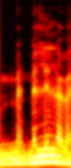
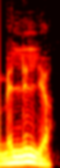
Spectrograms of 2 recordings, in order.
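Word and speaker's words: Melilla: 마이그루션의 세우타 세우타에서의이 이주 세우타에서의 이주 and메라 아 이게 발음은 이제 보니까 멜릴라가 아니고 멜릴리어 뒤에 나옵니다만은 제가 아이 두 군데에 멀릴리아는 우선 대충 여기서 보면요 여기도 모로코에 있는 여기도 마찬가지로 스페인형입니다.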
